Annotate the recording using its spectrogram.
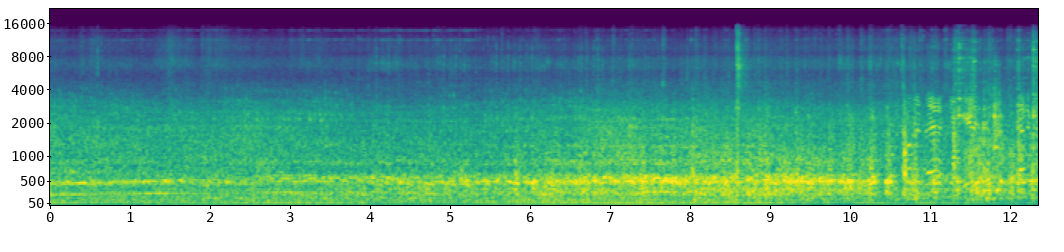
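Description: Small GE 25-ton diesel switcher rolling slowly toward and past, its engine running with a steady drone that grows louder as it nears. In the last couple of seconds its wheels click over the rail joints as it goes by.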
